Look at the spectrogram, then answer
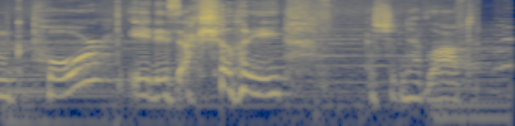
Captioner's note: laughs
